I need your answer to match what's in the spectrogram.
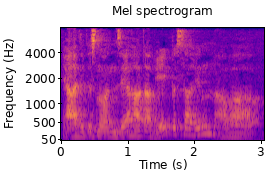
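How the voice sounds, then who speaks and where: A man in his twenties giving a halting, rehearsed self-introduction at a casting interview, in a small room on a handheld mic. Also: medium pitch, expressive, fairly bright tone. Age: 20s. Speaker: model contestant. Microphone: handheld mic held by interviewer. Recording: echoey room, slightly dull, faint hiss.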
